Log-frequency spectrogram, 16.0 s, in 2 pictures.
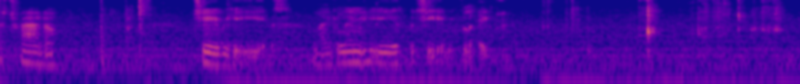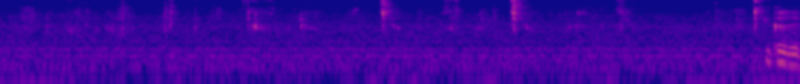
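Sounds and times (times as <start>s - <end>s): hard candy crunching: 5.0s - 14.4s.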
